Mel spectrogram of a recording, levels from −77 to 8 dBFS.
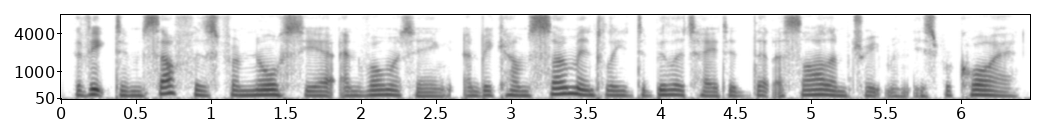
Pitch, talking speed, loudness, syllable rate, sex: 160 Hz, 160 wpm, -22 LUFS, 5.7 syllables/s, female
